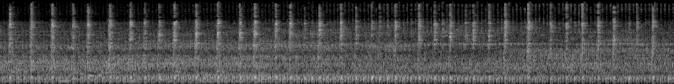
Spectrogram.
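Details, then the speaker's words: Trencher small single-cylinder engine idling fast and uneven with sharp regular pops; throttle linkage loose, dies when throttled down; stalling at low throttle. "Seems like it's barely, because it shouldn't turn off when I do that."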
